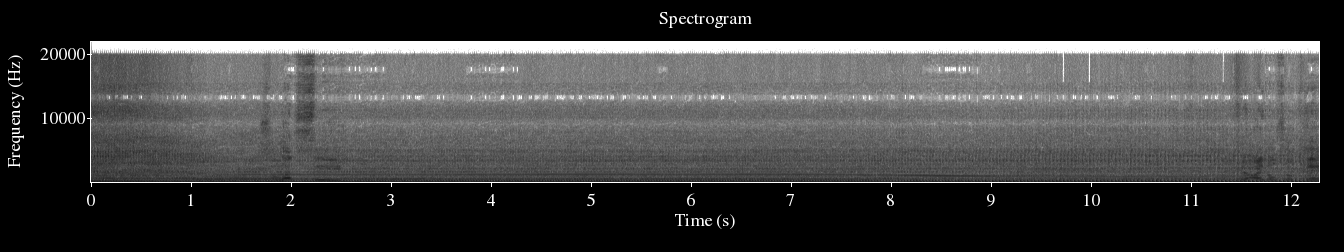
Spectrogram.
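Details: Ryobi RYi2322 inverter generator bought as a non-runner, now running after clearing a carb jet blocked by fuel left in the bowl; app shows 0.1 hours runtime. Even, steady clean drone, then revs ease smoothly down to a lower idle; runs normally.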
